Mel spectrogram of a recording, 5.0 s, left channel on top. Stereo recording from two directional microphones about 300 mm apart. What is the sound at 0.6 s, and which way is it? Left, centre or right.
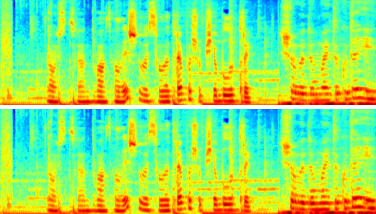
Speech, centre.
